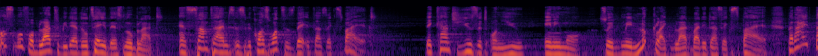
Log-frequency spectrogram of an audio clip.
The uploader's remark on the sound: Preached at First Love Center; Ayeduase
